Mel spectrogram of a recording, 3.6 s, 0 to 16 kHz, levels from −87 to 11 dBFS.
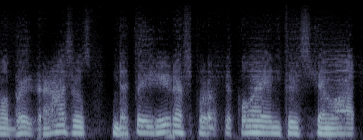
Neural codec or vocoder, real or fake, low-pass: codec, 44.1 kHz, 0.9 kbps, DAC; fake; 14.4 kHz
